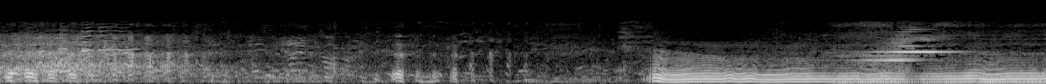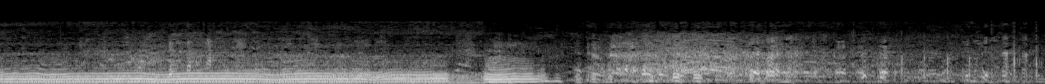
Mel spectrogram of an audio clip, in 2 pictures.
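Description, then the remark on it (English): A voice imitates buzzing bees, as one of the animals of the jungle, with a steady, low, droning hum that lasts about nine seconds, wavering slightly in pitch. Chatter and soft laughter come before and after it. “They would buzz like bees.”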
